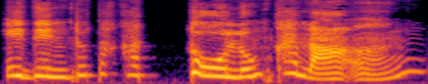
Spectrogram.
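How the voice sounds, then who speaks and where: A woman's voice: very high voice, very animated, unhurried, fairly bright tone, no echo, clean studio sound, exaggerated voice. A woman playing a spiteful, stubborn young daughter of a rich family in an audio drama, snappish and scornful. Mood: snappish, annoyed. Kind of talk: radio drama acting.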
